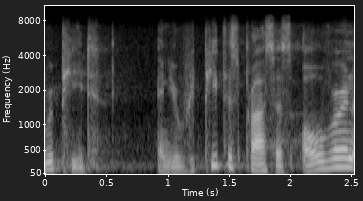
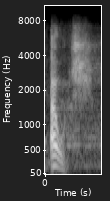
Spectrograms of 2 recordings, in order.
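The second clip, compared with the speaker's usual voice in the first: a high, loud mock Ouch; 7 semitones higher, 4 dB louder than usual. An American bumping his head, mock cry of pain. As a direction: act out a bump on the head. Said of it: "his initial reaction might be".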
